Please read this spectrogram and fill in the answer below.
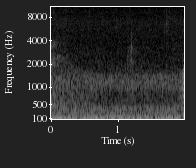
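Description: Steady low room rumble with no speech.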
